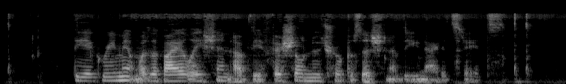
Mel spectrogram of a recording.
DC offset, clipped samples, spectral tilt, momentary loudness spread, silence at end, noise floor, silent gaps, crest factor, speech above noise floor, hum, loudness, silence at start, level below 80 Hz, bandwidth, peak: under 0.1%; under 0.1%; -4 dB/octave; 11 LU; 0.2 s; -61 dBFS; none; 20 dB; 32 dB; none; -29 LUFS; 0.1 s; -56 dBFS; 11.5 kHz; -10 dBFS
